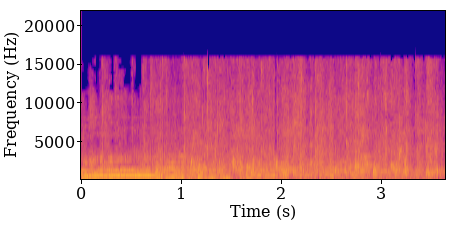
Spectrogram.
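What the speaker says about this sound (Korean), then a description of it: "그게 박수!" Audience applause at a talk concert in Mapo, a steady wash of clapping that stays loud and then eases slightly, with voices mixed in underneath.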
